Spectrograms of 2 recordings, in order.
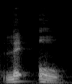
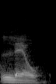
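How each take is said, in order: First: Both syllables are kept, with a throat stop inside. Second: The word is cut short to one syllable. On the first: The speaker calls it right. "we do that glottal T where it's like coughing in your throat" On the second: The speaker calls it wrong. "not lil"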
